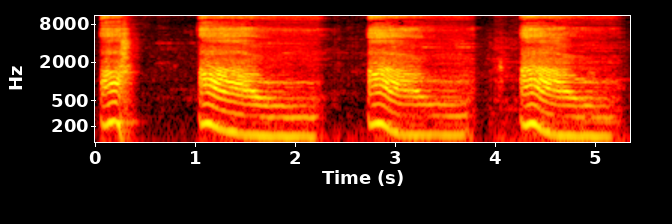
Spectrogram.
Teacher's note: आ is a long sound look at the diagram listen and then inside the sound it move from आ to उ यह आ से उ की तरफ हमारी आवाज मूव करती है।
